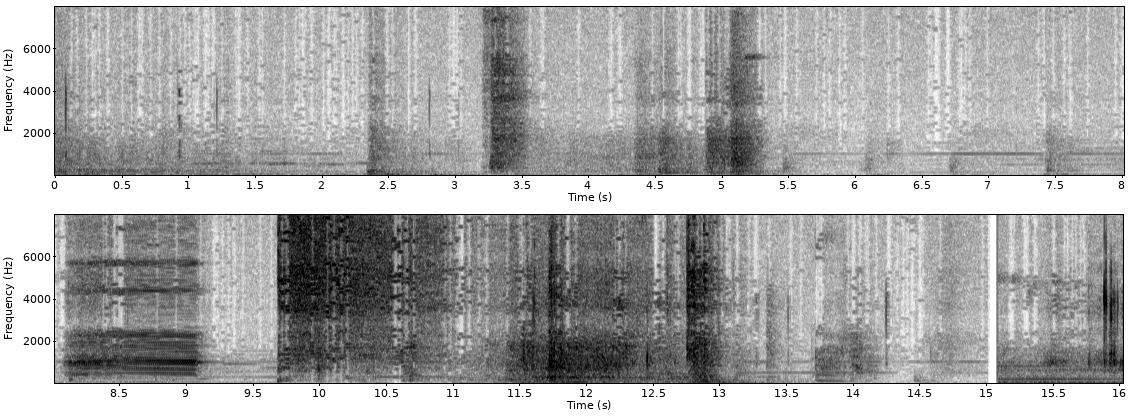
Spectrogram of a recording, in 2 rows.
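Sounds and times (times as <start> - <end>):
train hissing and rumbling: 9.7 - 11.2.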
